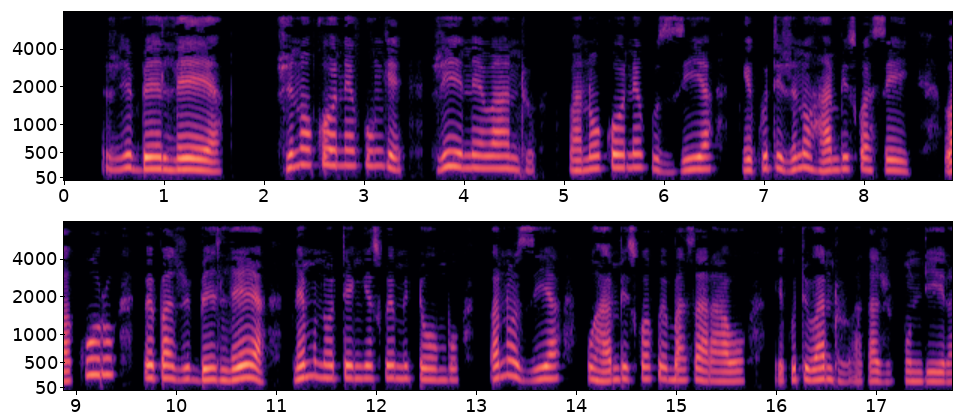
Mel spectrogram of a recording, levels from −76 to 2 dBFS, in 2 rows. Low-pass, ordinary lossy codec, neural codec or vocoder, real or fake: 7.2 kHz; MP3, 32 kbps; none; real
